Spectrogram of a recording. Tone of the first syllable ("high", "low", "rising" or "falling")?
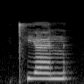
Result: high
